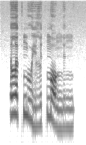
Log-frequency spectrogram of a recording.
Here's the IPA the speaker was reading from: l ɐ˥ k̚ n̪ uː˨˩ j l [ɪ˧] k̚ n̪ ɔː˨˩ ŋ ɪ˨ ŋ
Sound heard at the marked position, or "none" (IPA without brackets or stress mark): ɪ˥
